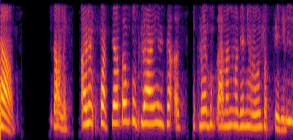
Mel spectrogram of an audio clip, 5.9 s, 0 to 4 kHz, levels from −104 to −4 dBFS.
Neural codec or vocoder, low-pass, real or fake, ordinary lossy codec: codec, 24 kHz, 0.9 kbps, WavTokenizer, small release; 3.6 kHz; fake; none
